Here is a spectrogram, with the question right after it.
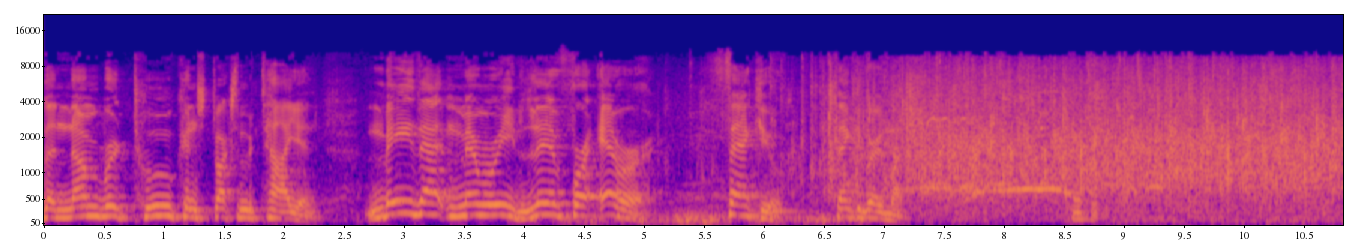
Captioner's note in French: Voix en Anglais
